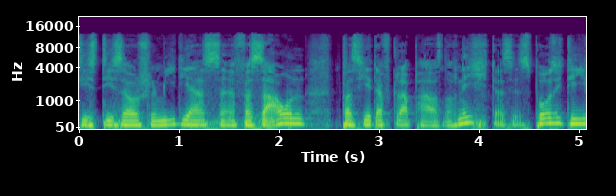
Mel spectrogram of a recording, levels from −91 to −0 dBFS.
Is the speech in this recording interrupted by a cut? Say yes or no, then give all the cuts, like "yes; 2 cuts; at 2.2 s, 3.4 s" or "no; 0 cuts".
no; 0 cuts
